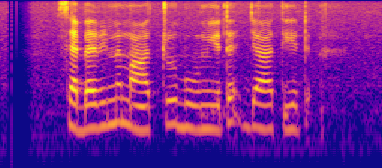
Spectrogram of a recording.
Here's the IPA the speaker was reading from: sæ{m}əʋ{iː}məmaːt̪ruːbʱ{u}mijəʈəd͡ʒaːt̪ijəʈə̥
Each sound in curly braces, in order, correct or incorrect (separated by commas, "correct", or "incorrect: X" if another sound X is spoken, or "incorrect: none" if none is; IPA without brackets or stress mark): incorrect: b, incorrect: i, incorrect: uː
